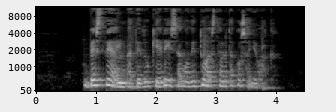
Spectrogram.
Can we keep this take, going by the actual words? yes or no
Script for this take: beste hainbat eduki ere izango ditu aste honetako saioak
yes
